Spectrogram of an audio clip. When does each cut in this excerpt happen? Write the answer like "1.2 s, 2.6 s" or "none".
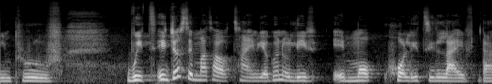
none

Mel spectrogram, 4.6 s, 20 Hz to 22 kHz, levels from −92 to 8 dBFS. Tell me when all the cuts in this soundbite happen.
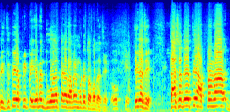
none

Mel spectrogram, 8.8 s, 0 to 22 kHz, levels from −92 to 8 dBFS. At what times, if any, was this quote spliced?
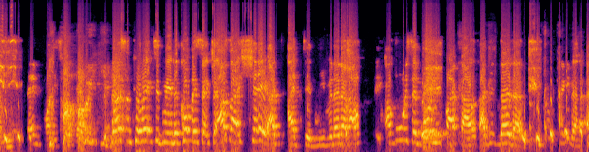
none

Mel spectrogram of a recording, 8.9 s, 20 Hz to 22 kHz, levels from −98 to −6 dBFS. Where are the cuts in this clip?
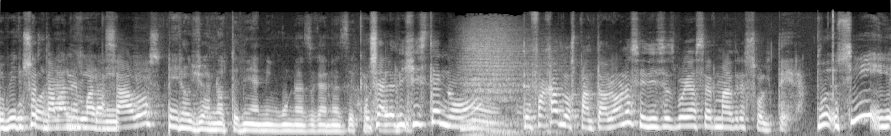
5.0 s

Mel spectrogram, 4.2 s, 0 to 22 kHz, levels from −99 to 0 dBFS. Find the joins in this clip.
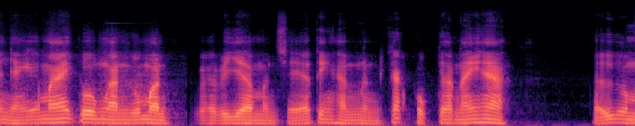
1.3 s

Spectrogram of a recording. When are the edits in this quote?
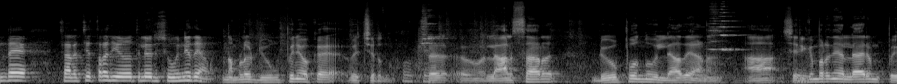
2.2 s

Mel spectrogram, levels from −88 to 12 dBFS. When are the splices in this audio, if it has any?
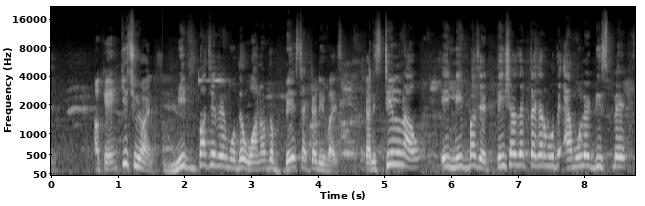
1.7 s

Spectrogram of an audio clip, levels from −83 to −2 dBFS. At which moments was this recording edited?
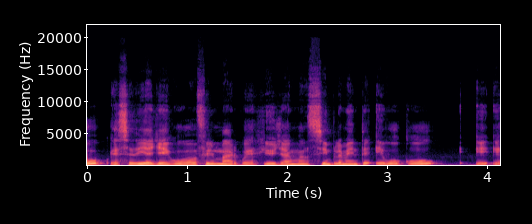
none

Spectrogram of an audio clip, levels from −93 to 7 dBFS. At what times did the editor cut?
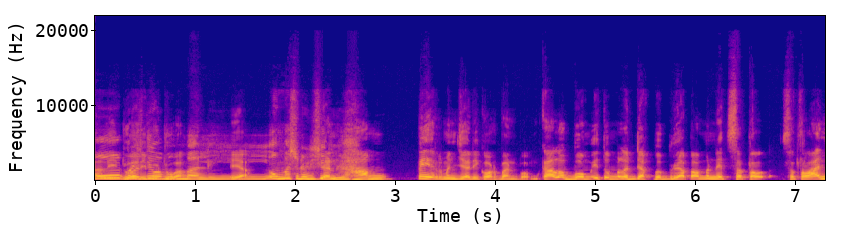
none

